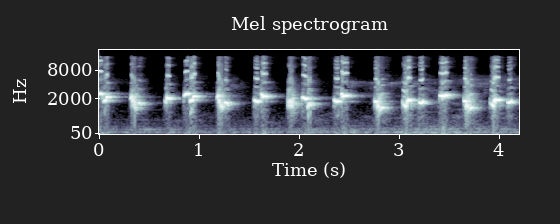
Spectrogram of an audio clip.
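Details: A yellow-vented bulbul's chattering song, used to trigger other bulbuls to sing, runs as fast slurred whistles, some doubled, around fifteen notes in four seconds, with no other sounds.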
